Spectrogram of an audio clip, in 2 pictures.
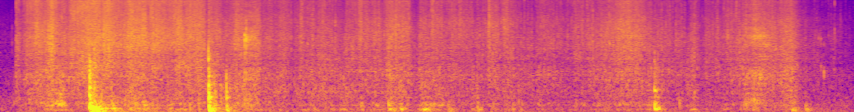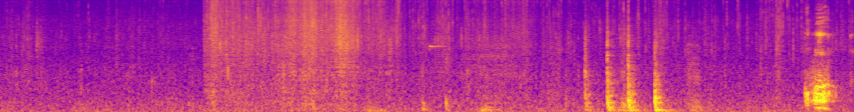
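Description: Thin plastic bag crinkling and rustling as it is handled, with a few sharp knocks in the first couple of seconds. A shorter rustle follows after a pause, and a few soft knocks come near the end.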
